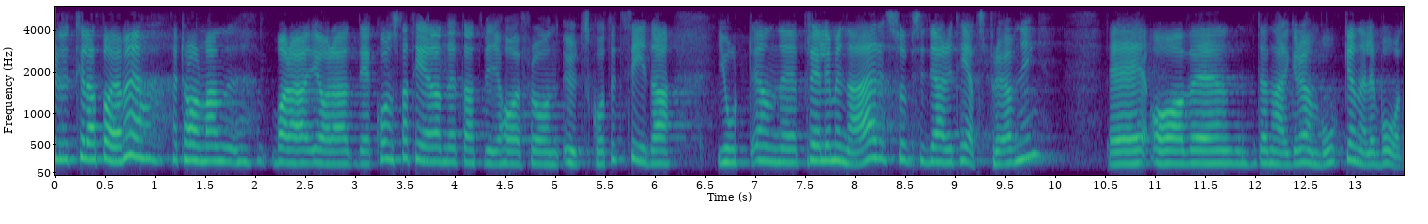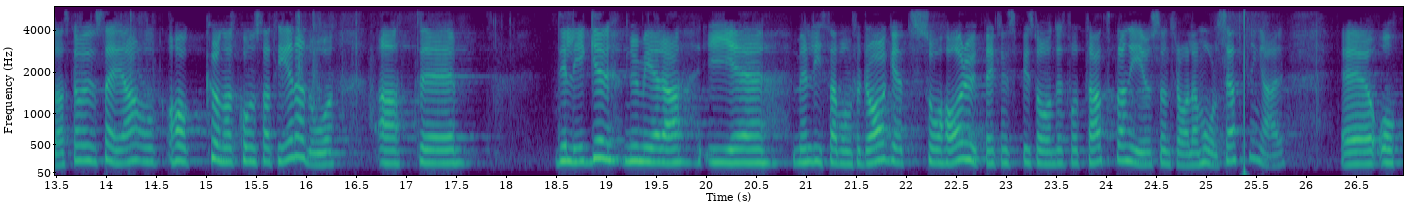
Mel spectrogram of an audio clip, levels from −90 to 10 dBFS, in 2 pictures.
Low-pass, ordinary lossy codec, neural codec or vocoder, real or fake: 5.4 kHz; none; none; real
